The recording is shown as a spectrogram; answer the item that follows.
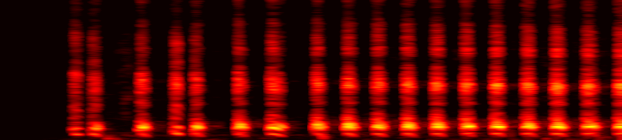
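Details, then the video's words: Hunting chukar partridge calling in the snowy season: after a few hesitant starts, a run of short, clucking chuck notes settles into a steady, fast rhythm, each note the same hoarse, mid-pitched bark. "Shikari Chakor ka Awaz Barf Mosumبرف اورشکاری چکورمستی آواز"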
